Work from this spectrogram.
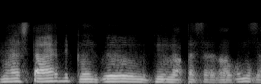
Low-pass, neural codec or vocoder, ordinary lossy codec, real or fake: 7.2 kHz; codec, 16 kHz, 0.5 kbps, FreqCodec, smaller model; AAC, 48 kbps; fake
